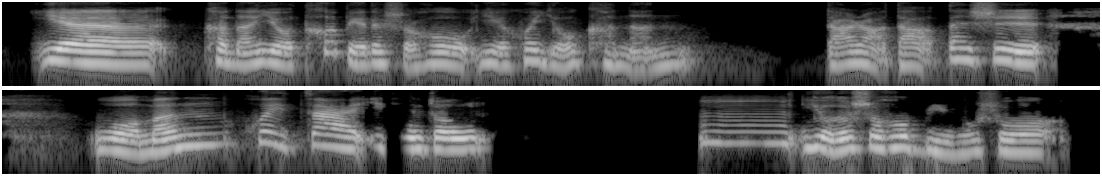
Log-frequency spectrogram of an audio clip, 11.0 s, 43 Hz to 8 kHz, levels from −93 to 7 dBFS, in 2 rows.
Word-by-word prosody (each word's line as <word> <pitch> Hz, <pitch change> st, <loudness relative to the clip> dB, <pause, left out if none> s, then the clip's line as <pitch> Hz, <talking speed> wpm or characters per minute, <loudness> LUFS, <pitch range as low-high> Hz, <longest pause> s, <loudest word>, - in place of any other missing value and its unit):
也 185 Hz, -5 st, +6 dB
可 195 Hz, -, -2 dB
能 170 Hz, +1 st, -2 dB
有 180 Hz, -4 st, +1 dB
特 345 Hz, -, -8 dB
别 170 Hz, -, -1 dB
的 185 Hz, -, -1 dB
时 180 Hz, -, -7 dB
候 170 Hz, +1 st, -2 dB
也 185 Hz, -3 st, -4 dB
会 205 Hz, +6 st, -4 dB
有 160 Hz, -3 st, -4 dB
可 180 Hz, -2 st, -9 dB
能 155 Hz, +6 st, -9 dB, 0.6 s
打 160 Hz, +2 st, -4 dB
扰 180 Hz, -2 st, -3 dB
到， 160 Hz, -2 st, -5 dB
但 230 Hz, 0 st, -2 dB
是 215 Hz, -5 st, +2 dB, 0.7 s
我 185 Hz, -4 st, +1 dB
们 245 Hz, -, 0 dB
会 295 Hz, -2 st, -6 dB
在 235 Hz, -2 st, +1 dB
1 230 Hz, -, -6 dB
分 210 Hz, -, +2 dB
钟 200 Hz, 0 st, +4 dB, 1.0 s
嗯， 300 Hz, -1 st, -10 dB
有 220 Hz, -2 st, +3 dB
的 190 Hz, +3 st, +3 dB
时 220 Hz, +1 st, +1 dB
候 225 Hz, +1 st, +2 dB
比 195 Hz, -5 st, -5 dB
如 160 Hz, +2 st, -7 dB
说 170 Hz, -2 st, -3 dB
195 Hz, 180 characters per minute, -23 LUFS, 170-225 Hz, 1.0 s, 也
